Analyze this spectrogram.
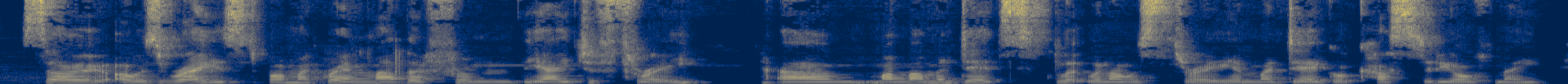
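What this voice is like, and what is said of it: Australian accent. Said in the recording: “from Australia. She has a beautiful accent that we were both very hypnotized by.”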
